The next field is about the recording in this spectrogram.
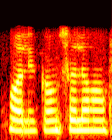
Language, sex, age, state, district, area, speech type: Kashmiri, female, 30-45, Jammu and Kashmir, Bandipora, rural, conversation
